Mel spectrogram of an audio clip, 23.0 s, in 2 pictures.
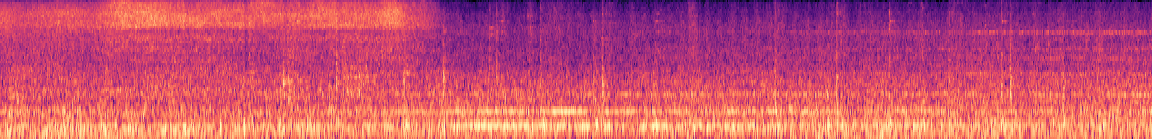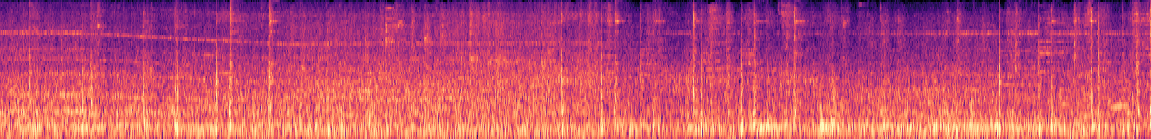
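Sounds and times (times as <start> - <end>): locomotive engine hum: 0.0 - 23.0
wheels rumbling on rail: 0.0 - 23.0
high wheel squeal: 9.8 - 16.4.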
